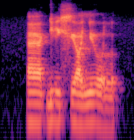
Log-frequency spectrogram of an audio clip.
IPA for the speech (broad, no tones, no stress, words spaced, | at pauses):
æɠixʲɒlʲol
